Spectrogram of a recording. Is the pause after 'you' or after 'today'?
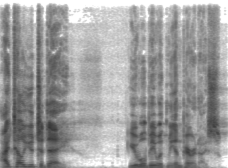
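after today. The pause comes after the word today.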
